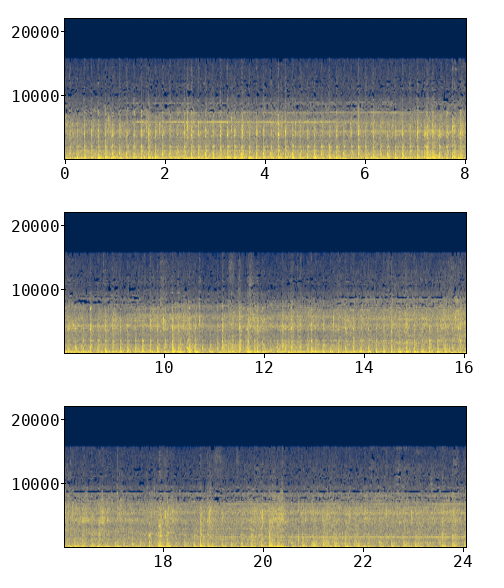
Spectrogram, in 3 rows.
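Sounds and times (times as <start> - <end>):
subway train wheels rumbling: 0.0 - 24.0.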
